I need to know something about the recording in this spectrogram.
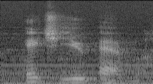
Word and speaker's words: hum: It's pronounced H-U-M, hum.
